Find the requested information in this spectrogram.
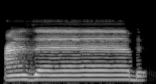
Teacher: dengan memantulkan ba sukun dengan suara yang kuat.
